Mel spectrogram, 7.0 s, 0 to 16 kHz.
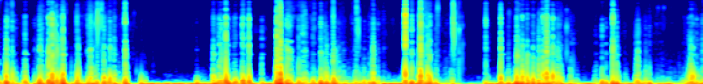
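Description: A metal loop ear pick, held by fingertips, scratches inside the ear canal of a soft, solid silicone ear on a 3Dio binaural microphone. It makes a close, dense run of deep, muffled scraping and rubbing bursts with a boomy low rumble, with a brief quieter lull before the scratching picks up again.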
